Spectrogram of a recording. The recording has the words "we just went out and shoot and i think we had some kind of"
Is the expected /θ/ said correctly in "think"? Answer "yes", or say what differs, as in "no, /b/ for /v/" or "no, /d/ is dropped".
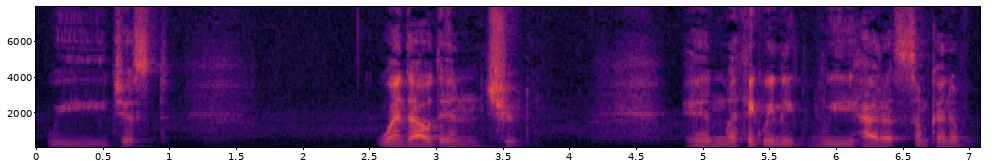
yes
